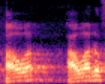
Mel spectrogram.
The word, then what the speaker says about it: hour: तो आवर first pronunciation कौन आसो आ। तो अपन माउथ रे आ होची। तेणु कौन करवा ना ता पूर्व आन लगा।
